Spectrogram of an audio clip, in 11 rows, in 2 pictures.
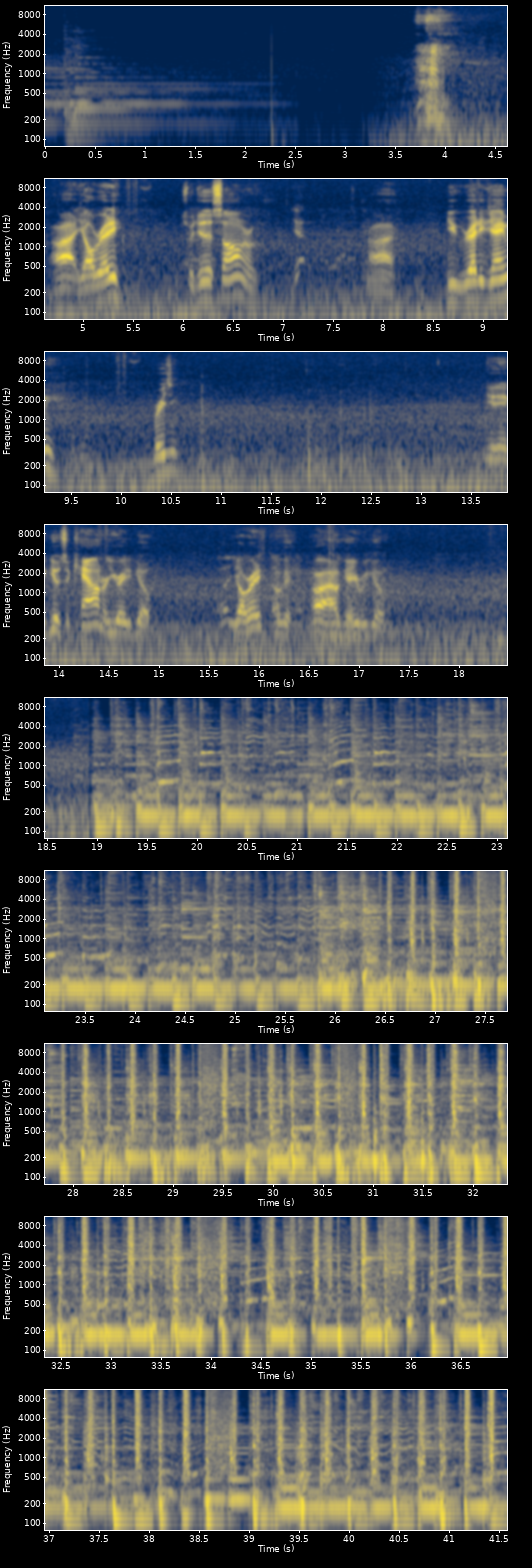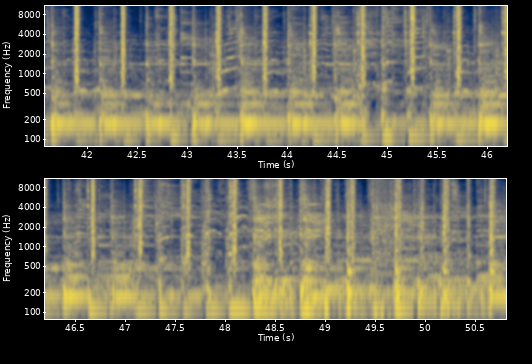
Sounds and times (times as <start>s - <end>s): Speech: 4.7s - 5.4s, 6.0s - 9.4s, 13.7s - 15.0s, 15.6s - 17.3s.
